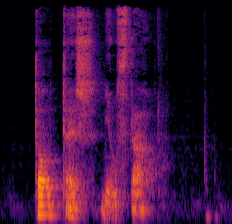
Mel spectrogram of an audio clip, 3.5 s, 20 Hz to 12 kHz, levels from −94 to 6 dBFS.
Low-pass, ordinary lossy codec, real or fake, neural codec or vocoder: 10.8 kHz; MP3, 64 kbps; real; none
